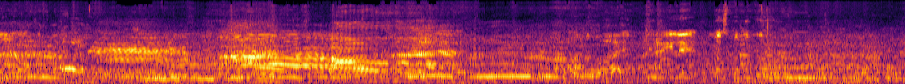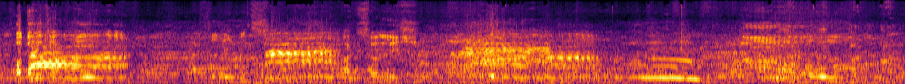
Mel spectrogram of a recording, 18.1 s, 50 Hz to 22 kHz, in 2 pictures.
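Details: Lowing from Sahiwal bull calves at Aftabganj haat, a cattle market where Dhaka farmers shop, 16 August 2025. Drawn-out moos with rich harmonics repeat among loud chatter, shouted prices and crowd noise.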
